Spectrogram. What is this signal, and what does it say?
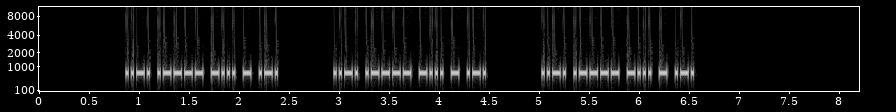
Morse code, heard as a keyed tone, about 44 wpm, 700 Hz. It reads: F1BTR F1BTR F1BTR
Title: DXCC-100 Call Signs - 5 Characters - Repeated 3x - 45wpm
